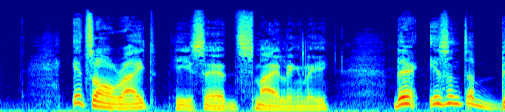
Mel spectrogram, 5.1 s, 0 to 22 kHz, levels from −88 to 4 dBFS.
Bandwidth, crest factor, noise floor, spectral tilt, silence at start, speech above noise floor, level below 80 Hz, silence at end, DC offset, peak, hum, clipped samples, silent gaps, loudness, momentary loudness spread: 16 kHz; 20 dB; -51 dBFS; -5.5 dB/octave; 0.7 s; 30 dB; -40 dBFS; 0 s; under 0.1%; -2 dBFS; none; under 0.1%; none; -22 LUFS; 13 LU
